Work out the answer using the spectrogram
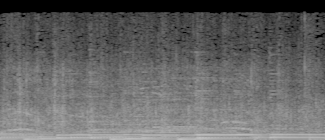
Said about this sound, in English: Can you clap your hands unto the Lord? For those of you that are excited, why don't you clap your hands a little louder?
